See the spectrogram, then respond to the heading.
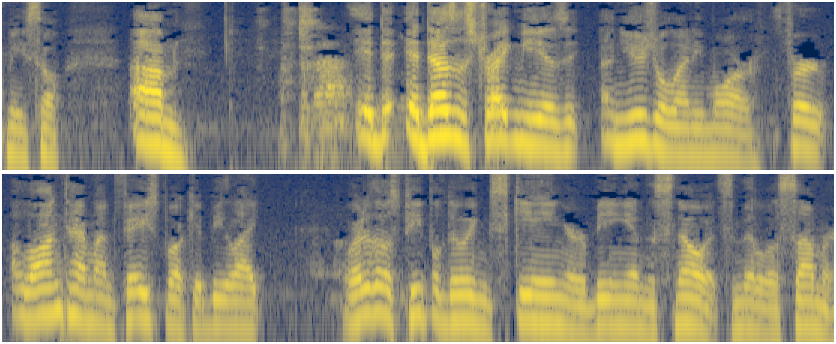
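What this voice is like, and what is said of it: Hoarse, fading voice. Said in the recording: “I'm going to be coughing and losing my voice some”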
